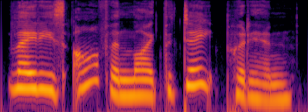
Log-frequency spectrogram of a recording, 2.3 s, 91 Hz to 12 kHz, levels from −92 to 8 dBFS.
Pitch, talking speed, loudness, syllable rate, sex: 220 Hz, 180 wpm, -18 LUFS, 4.5 syllables/s, female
